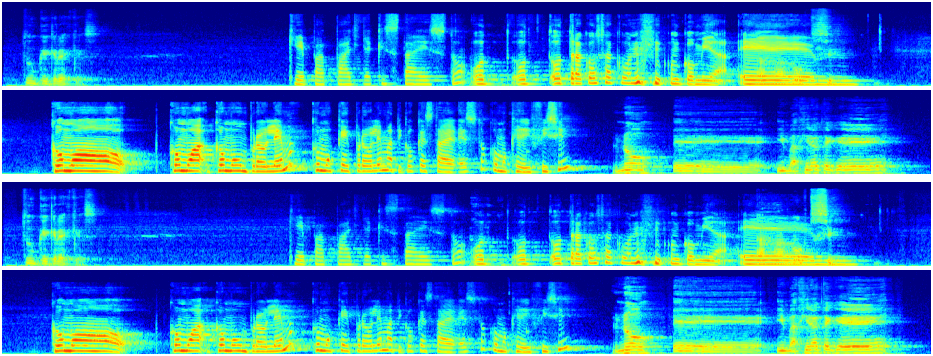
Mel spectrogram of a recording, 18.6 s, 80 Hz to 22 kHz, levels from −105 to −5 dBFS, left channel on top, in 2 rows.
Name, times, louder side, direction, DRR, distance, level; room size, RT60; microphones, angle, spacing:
voice 1, 0.2-0.9 5.0-5.1 7.5-8.4 15.4-18.2, right 3 dB, 60° right, 1.9 m, -38 dB
voice 2, 2.9-8.6 9.8-10.6 11.0-15.0, left 3 dB, 65° left, 1.8 m, -31 dB
23.5 x 22.0 x 8.0 m
head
